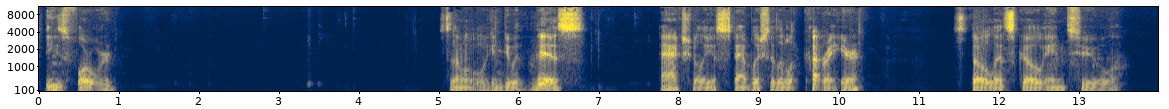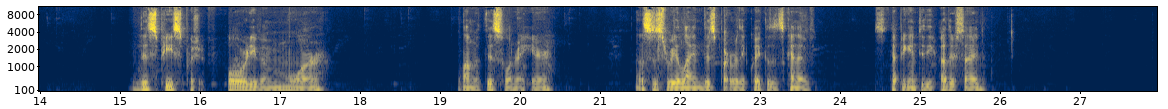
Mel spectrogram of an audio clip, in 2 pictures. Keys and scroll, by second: 4.4 alt+z, 6.7 alt+z, 11.6 alt+z, 21.5 alt+z, 22.3 alt+z, 25.9 alt+z, 27.7 alt+z.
